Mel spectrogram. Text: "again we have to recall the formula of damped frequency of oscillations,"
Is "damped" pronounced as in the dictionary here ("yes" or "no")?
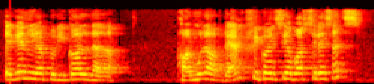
no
